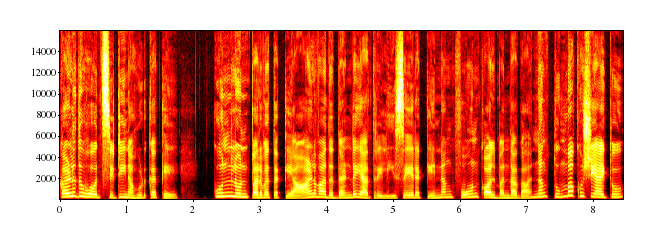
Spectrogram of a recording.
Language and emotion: Kannada, happy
